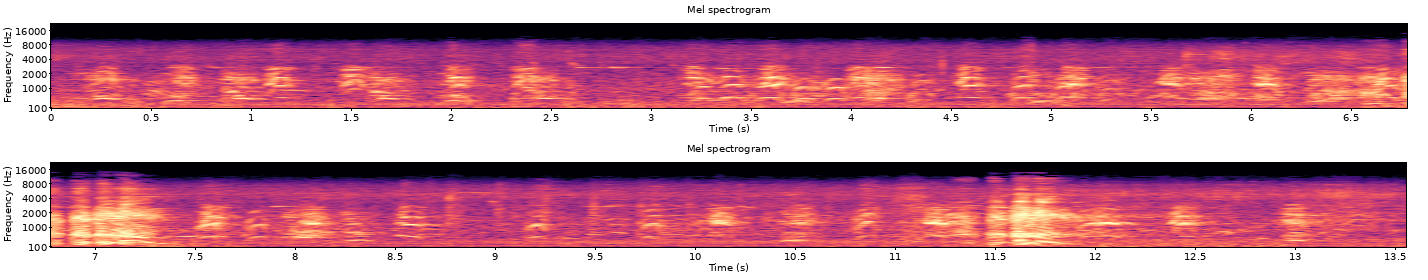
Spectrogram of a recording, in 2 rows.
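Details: Basenji dog at a Dogs NSW lure coursing event on 27 September 2015, running the course as catalog entry 5: rapid series of short, high yelping yips repeated throughout, with two louder sharp bursts near the middle and end, outdoors.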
